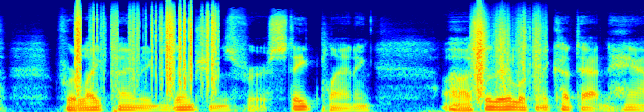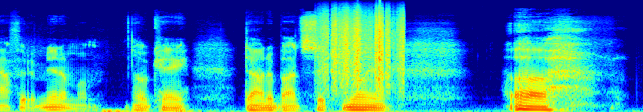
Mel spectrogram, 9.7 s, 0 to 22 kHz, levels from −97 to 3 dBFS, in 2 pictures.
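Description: Cable scratch noise, about as loud as the speech, crackles over 0.56–1.64 s before "for estate planning", 3.52–4.10 s before "cut that in half", and 7.18–7.86 s after "down about", likely from a worn connector or cable shifting.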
